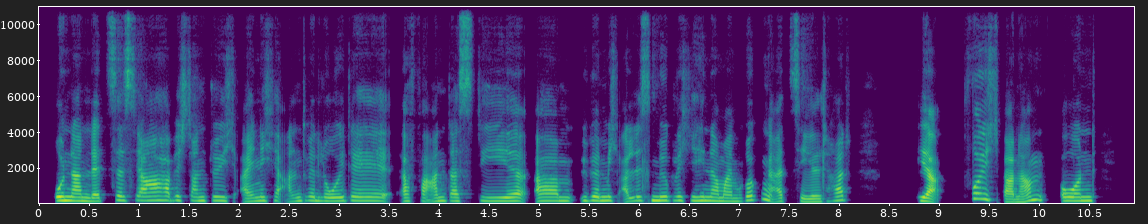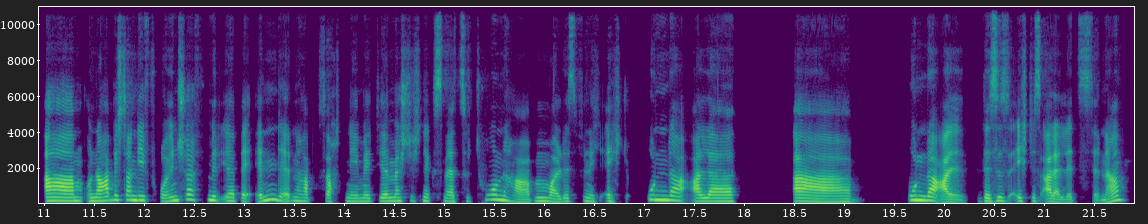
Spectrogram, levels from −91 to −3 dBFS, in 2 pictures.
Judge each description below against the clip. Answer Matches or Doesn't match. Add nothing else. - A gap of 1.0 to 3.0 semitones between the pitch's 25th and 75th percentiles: Doesn't match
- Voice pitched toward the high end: Matches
